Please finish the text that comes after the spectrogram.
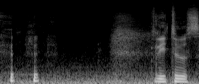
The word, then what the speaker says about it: Clitus: Clitus. It's pronounced how it's spelled.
